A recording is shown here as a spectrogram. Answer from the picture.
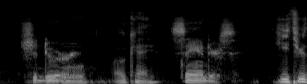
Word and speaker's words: Shedeur: Spell that. The Shadur show? Yeah. I think it's Shedeur. Shadur.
